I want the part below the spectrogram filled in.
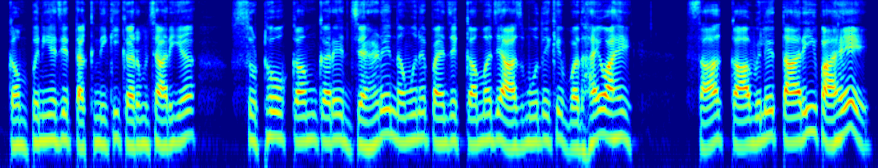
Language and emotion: Sindhi, happy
